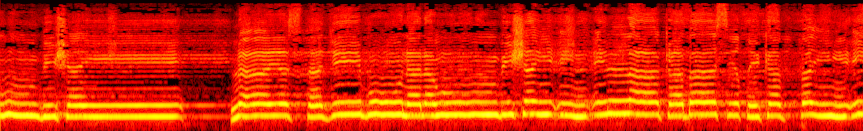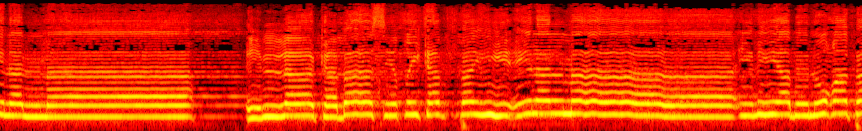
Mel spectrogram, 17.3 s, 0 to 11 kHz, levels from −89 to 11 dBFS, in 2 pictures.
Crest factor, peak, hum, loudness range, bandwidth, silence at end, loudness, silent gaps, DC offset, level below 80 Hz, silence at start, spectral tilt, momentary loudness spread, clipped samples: 12 dB; -4 dBFS; none; 2 LU; 10.5 kHz; 0 s; -16 LUFS; none; under 0.1%; -58 dBFS; 0 s; -3 dB/octave; 4 LU; under 0.1%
